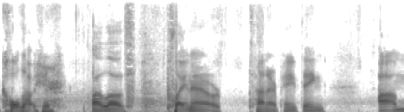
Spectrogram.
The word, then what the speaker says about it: plein air: that's what everybody says and that's actually how it's spelled I said planer painting in my video because that's how some people say it but um I'm calling it plan a from now on because that's the right pron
